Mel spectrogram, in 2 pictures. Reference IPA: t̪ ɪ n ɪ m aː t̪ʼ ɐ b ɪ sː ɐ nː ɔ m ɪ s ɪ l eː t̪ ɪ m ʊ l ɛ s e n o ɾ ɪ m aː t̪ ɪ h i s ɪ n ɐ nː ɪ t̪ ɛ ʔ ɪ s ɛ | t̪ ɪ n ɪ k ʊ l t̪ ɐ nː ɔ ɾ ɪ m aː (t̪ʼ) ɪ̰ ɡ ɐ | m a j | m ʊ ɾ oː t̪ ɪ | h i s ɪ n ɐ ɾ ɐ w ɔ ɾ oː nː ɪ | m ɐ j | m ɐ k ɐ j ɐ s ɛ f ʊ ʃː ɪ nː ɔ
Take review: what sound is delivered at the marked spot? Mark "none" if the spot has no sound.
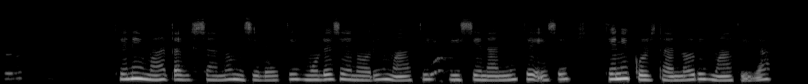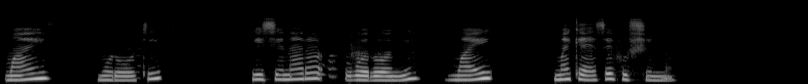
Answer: t̪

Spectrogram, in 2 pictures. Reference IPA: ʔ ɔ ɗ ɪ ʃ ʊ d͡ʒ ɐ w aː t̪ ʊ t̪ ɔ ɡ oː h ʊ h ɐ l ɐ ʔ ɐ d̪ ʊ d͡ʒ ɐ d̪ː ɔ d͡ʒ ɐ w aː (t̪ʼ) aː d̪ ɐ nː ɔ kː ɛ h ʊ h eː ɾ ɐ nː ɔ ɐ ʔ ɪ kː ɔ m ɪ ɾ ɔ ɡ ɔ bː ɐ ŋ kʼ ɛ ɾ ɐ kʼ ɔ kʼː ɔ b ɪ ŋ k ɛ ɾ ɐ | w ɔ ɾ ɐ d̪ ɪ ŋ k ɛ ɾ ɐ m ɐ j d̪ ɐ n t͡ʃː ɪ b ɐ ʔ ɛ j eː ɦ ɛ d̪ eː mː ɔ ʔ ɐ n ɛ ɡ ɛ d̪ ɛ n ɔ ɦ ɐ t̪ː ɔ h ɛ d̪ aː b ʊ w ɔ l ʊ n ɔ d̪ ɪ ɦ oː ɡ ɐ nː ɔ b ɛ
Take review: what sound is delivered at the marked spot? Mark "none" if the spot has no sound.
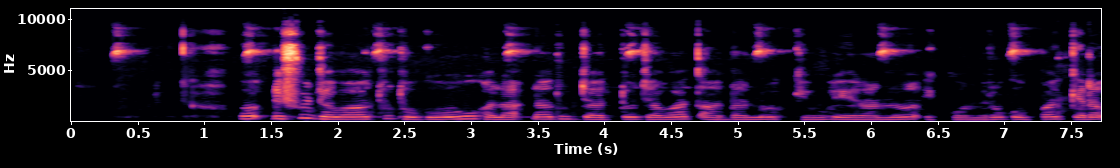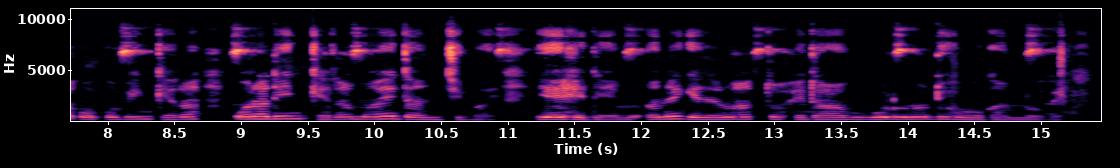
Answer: t̪ʼ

